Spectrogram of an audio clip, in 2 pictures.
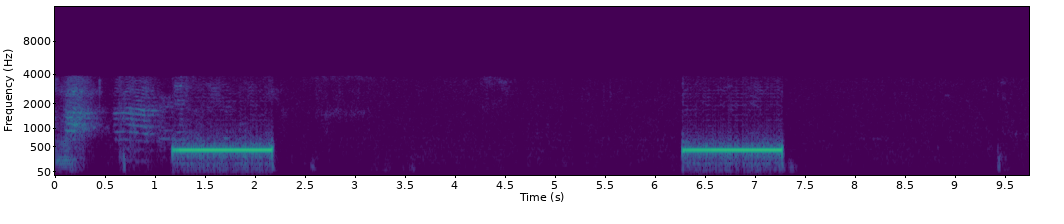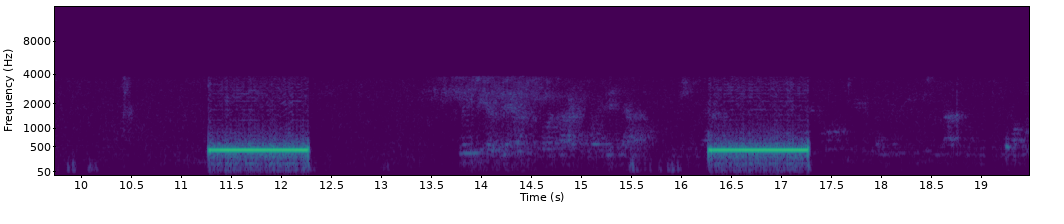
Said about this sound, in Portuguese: Calma aí, deixa eu fazer a ligação primeiro.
